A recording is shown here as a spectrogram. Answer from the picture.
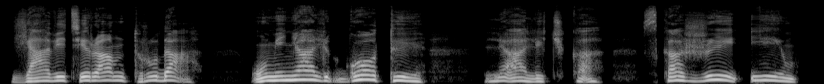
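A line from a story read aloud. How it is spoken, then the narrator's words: Hoarse wheeze. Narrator (Russian): Аркадий Юрьевич что-то прохрипел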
